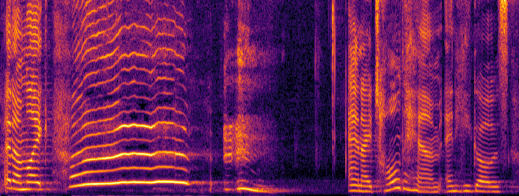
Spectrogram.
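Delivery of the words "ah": high, loud hammed-up wail; retelling calling her director, mock sob; mock sobbing wail. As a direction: imitate an incoherent sobbing cry. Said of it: "I was just sobbing".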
